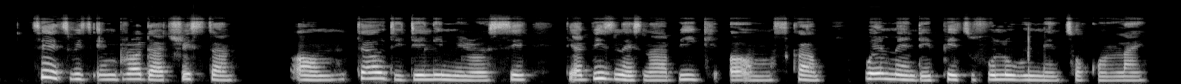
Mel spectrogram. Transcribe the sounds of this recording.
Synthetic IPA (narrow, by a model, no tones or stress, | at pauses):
tetwitĩmbɹɔdatɹistãn | ɔmtʰɛldidelimiɹɔse | d̥ɛabiznɛsnabiɡɔmskam | wemɛ̃ndepʰetʰufolowimɛ̃ntʰɔkɔ̃nlãɪ̃n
